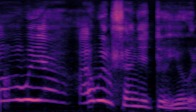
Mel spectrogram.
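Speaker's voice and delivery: high, sing-song mock; lightly voiced sneering doctor. Prisoner imitating the prison doctor, mild sing-song mockery. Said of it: "He said".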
